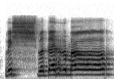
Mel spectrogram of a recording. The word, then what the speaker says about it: विश्वकर्मा: मर प्रभु विश्वकर्मा मनुस्तष्टा विश्वकर्मा कर्मा क पर र का सुंदराघात मा दीर्घ मनष्टा मनुस और स्वष्ठा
